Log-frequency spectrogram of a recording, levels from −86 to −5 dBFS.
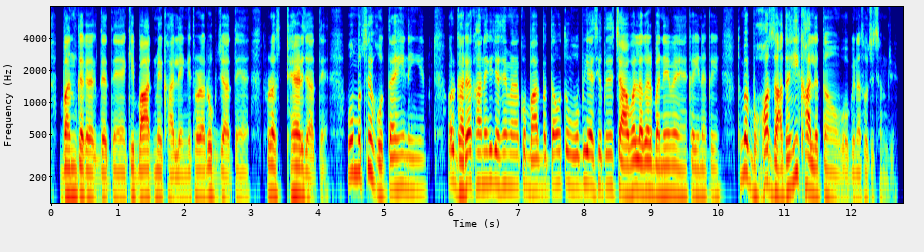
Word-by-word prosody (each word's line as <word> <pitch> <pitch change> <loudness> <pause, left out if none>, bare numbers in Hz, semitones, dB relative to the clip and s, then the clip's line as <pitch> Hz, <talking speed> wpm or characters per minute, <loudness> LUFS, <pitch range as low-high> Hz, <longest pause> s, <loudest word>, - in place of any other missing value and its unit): बंद 120 0 +3
करके 120 -2 +4
रख 105 - -5
देते 110 +1 -2
हैं 110 -1 -4
कि 125 - -4
बाद 120 -2 +5
में 115 0 -2
खा 105 0 -4
लेंगे 105 +1 -6
थोड़ा 115 0 +1
रुक 120 -3 -2
जाते - - -3
हैं, - - -10 0.3
थोड़ा-सा 125 -2 +1
ठहर 125 0 +4
जाते 100 -6 -4
हैं। 120 - -18 0.3
वो 220 - +3
मुझसे 230 +1 +1
होता 130 +3 0
ही 155 +1 -2
नहीं 150 -1 -8
है 140 - -14 0.4
और 185 - +2
घर 145 -4 +3
का - - +8
खाने 170 +1 -1
की 180 - -1
जैसे 170 -2 0
मैं 165 -1 -3
आपको 160 +1 -4
बात 145 0 +3
बताऊँ 165 +3 -1
तो 175 - -2
वो 160 -1 -3
भी 175 - +3
ऐसे 165 0 +2
होता 160 0 -6
है 165 - -2
चावल 135 +2 +5
अगर 135 0 +4
बने 125 0 0
हुए 130 0 0
हैं 115 -1 -6
कहीं 120 -1 -5
न 120 0 -6
कहीं 120 0 -10 0.3
तो 205 - -10
मैं 225 -5 +5
बहुत 155 +9 +2
ज़्यादा 140 +1 +3
ही 200 +9 -1
खा - - +7
लेता 120 -2 0
हूँ 110 -2 -6
वो - - -9
बिना 110 +1 -7
सोचे 105 -1 -10
समझे। 95 -3 -15
125 Hz, 280 wpm, -19 LUFS, 115-160 Hz, 0.4 s, का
